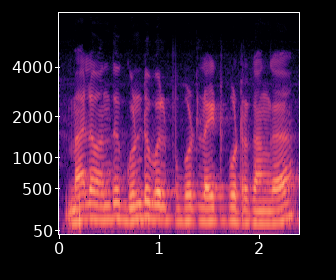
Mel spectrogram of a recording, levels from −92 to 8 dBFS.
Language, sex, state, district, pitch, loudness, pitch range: Tamil, male, Tamil Nadu, Kanyakumari, 140 Hz, -17 LUFS, 135-150 Hz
